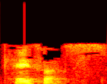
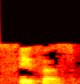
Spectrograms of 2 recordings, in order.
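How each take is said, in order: First: The name begins with a hard K sound. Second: The name begins with a soft S sound. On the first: "it's a harder sound" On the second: "We often say Cephas"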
